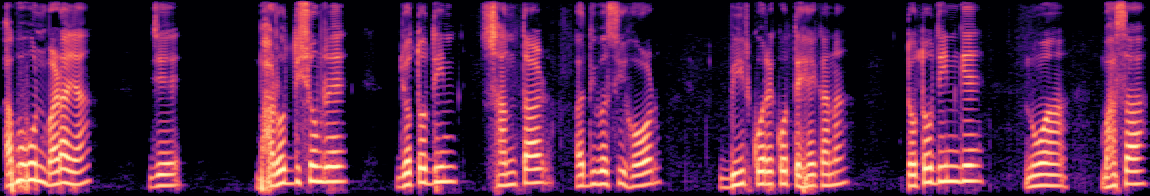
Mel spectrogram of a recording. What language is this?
Santali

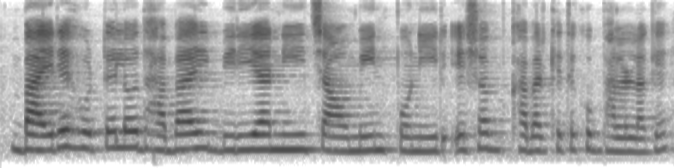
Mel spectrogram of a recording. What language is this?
Bangla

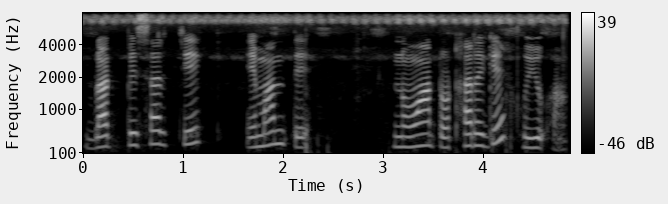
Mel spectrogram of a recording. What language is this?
Santali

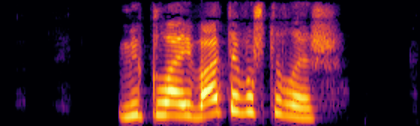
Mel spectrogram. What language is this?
Mari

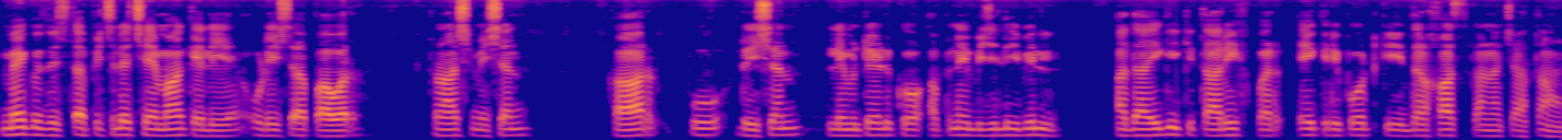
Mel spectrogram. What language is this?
Urdu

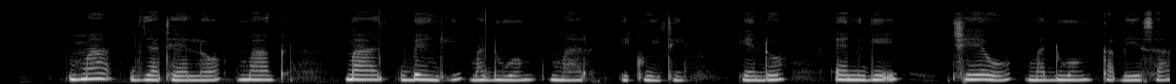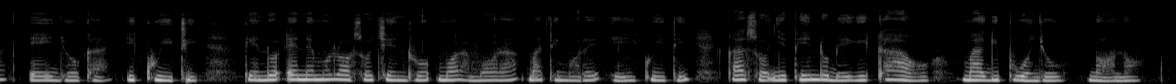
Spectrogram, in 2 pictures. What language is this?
Luo (Kenya and Tanzania)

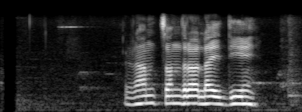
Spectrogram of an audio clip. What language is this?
Nepali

